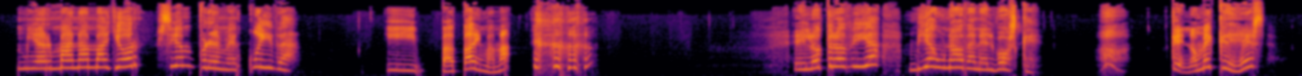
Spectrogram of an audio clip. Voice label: Spanish child voice, 8 years old, locutora nina, child voice; child voice, locutora infantil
